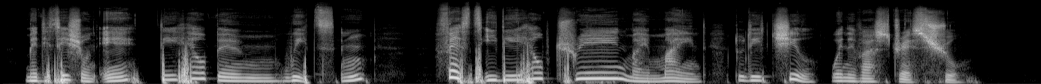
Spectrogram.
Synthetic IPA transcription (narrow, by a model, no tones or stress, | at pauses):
mɛditʰeʃɔ̃nɛd̥ehɛlp̚dɛ̃mwet̩ | fɛstidehɛlptʰɹẽnmaɪmãɪ̃nd | tudet͡ʃilwɛ̃nɛvastʰɹɛ̰sʃo̰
